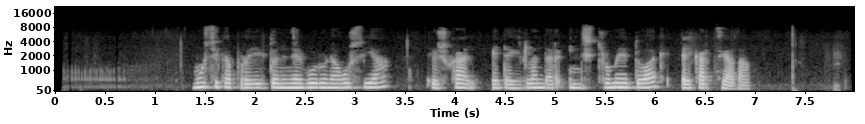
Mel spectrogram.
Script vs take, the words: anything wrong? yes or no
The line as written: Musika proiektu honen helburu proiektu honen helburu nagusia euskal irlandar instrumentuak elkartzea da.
yes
